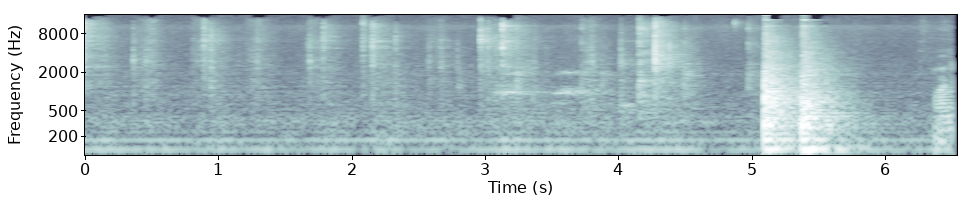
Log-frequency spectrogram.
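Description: Small metallic clicks and scrapes as a Chinese PCP air-rifle valve is unscrewed by hand from its threaded bushing on the rifle frame, with two louder knocks about five seconds in. A faint steady hum lies underneath.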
